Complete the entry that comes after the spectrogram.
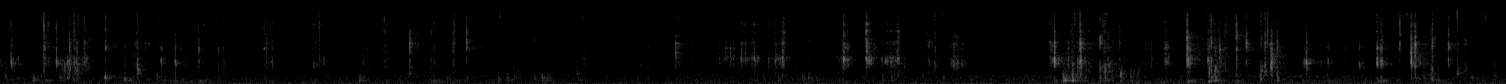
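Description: A dry bar of lavender soap, lilac in colour and held in the hands, is scraped with a utility blade into powdery shavings. Quiet, dry scraping and crunching strokes come in dense bursts, each brief and bright, with very little low end.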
